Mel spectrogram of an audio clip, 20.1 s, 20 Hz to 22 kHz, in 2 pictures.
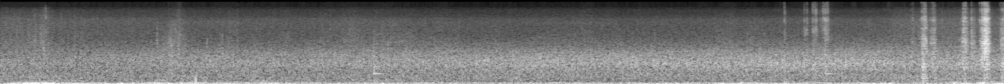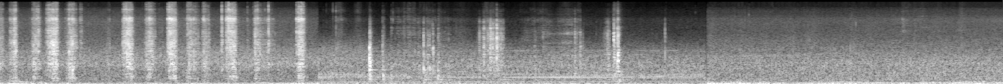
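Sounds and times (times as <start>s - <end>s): rasping strokes on wood: 7.9s - 16.3s
scattered clicks: 9.1s - 16.4s.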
